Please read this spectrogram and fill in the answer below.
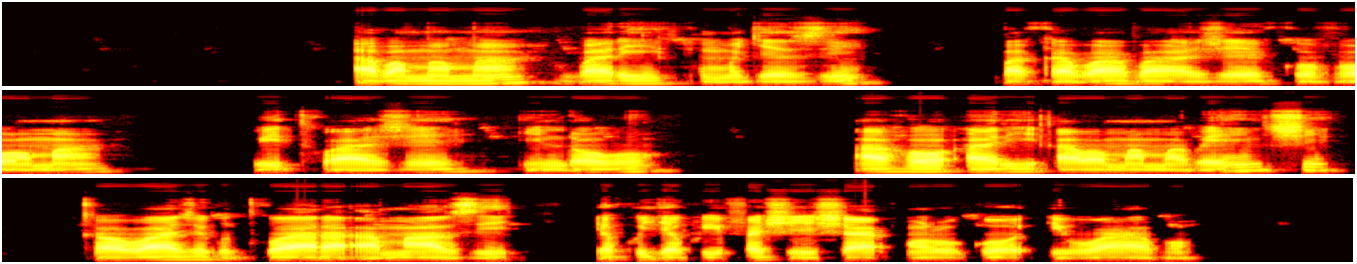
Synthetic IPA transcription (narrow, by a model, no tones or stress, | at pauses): a̰βamamaβaɾikumuɟe̞zi | βakaβaβaːʒe̞kuvoːma | βiːtwaːʒe̞ | indo̞βo̞ | aɦo̞aɾiʔaβamamaβe̞ːnʃi | kaβaβaːʒe̞ɡutwaːɾa̰ʔa̰maːzi | jo̞kuɾɟakwiːfaʃiːʃamuɾuɡo̞iwaːβo̞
